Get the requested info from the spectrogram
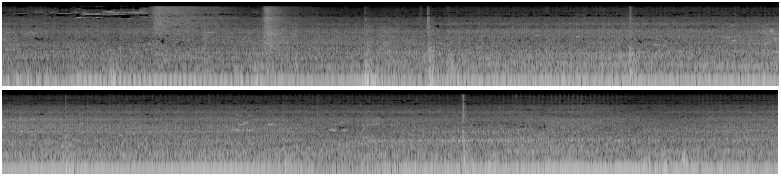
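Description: A heavy diesel emergency vehicle's engine running steadily at idle, with two short hisses in the first few seconds and a few sharp knocks later on.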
